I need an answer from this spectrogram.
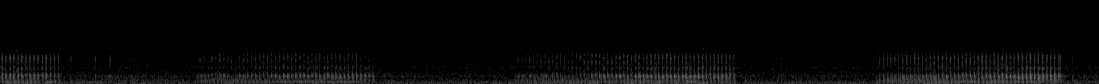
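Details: Cuddly cat Dessie, Fritjof's mother, snoring while snuggled up watching TV. Steady rumbling breaths alternate with quieter pauses, each cycle lasting roughly three to four seconds, regular and even throughout.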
